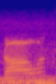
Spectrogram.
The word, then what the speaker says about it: New Orleans: How do you say that? Nolens. That's the way they say it. I say it, New Orleans, but I'm talking to them. They said, we're from Nolens.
